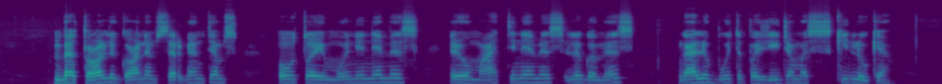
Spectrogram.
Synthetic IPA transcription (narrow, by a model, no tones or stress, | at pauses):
bʲɛt̪oːlʲɪɡoːnʲeːmsɛɾɡɐnʲt̪ʲeːms | ɔʊt̪oːɪmʊnʲɪnʲeːmʲɪs | ɾʲɛʊmɑːt̪ʲɪnʲeːmʲɪslʲɪɡoːmʲɪs | ɡɑːlʲɪbuːt̪ʲɪpɐʒʲɛɪd͡ʒʲɛmɐsːʲkʲiːlʲʊːkʲɛː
